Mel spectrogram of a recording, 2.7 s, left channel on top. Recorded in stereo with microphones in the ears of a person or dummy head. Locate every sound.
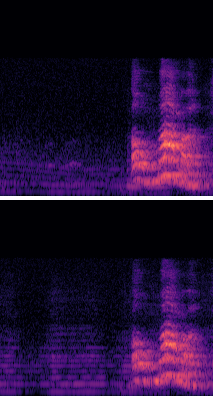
1.6 s a woman speaking: 40° left (ahead or behind), 0.6 m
